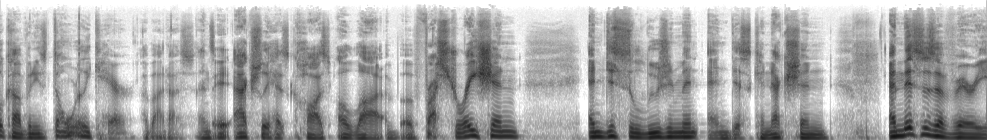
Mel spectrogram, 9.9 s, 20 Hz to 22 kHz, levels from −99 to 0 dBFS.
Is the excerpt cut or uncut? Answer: cut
